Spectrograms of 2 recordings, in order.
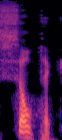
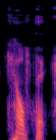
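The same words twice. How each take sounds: First: The word begins with an S sound. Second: The word begins with a K sound. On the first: "It's more of the French way of saying it to have it with an S" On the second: "the Latin Greek way of pronouncing it is Celtic with a K"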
